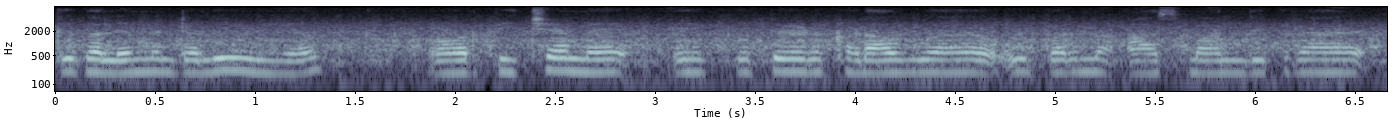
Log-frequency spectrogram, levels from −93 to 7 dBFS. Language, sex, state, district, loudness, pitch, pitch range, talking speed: Hindi, female, Bihar, Darbhanga, -25 LUFS, 200 Hz, 195-205 Hz, 160 wpm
